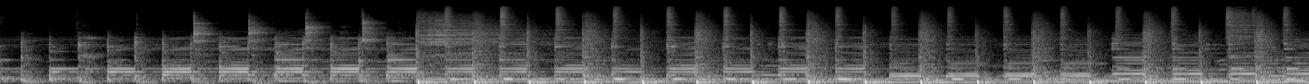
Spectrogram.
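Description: Live rock band playing the opening of a song: a repeating guitar figure, then the drum kit and the rest of the band come in about four seconds in with a steady beat.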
